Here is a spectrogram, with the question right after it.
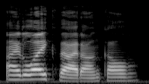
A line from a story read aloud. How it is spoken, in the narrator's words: he says wistfully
